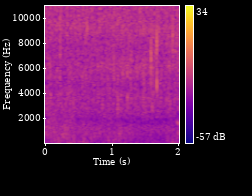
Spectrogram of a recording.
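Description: Steady, dense rain pours close by with a low rumbling thunder undertone throughout, a continuous wash of sound with no voices.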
